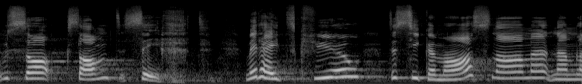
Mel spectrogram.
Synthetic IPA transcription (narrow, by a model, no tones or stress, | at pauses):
usːoksɑmtsɪχt | mɪːɾhɛjt͡skfyːəld̥əsːiɡəmɑːsnɑːmənæmlə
